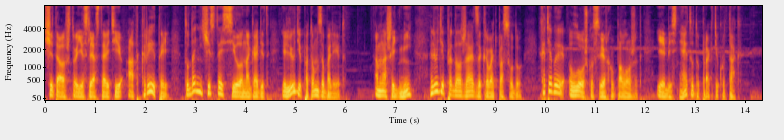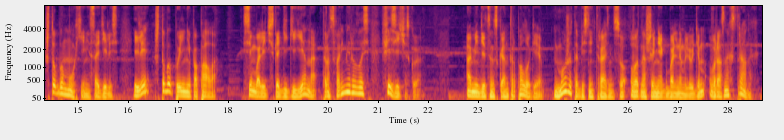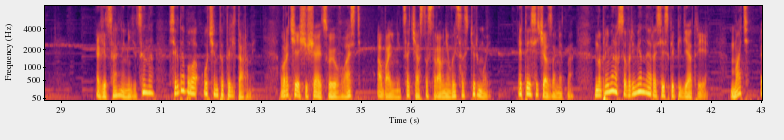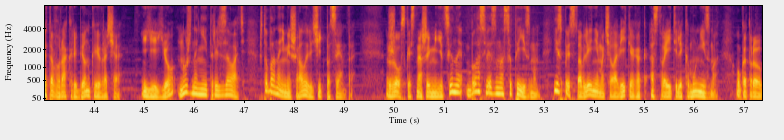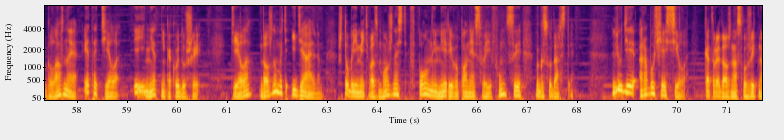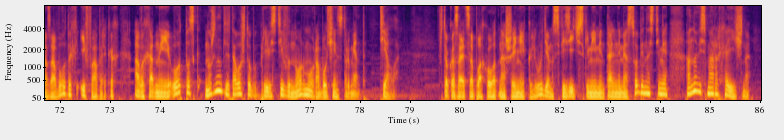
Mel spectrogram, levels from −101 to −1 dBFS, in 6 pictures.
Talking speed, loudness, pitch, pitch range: 125 wpm, -16 LUFS, 90 Hz, 80-115 Hz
